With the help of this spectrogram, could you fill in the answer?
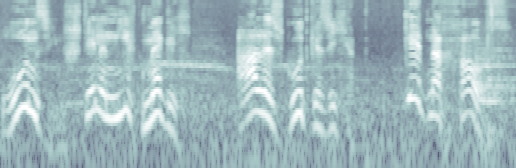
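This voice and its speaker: Gruff, slow diamond owner. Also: male voice, sits high, sing-song, background noise, exaggerated voice. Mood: dismissive. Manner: gruff broken grammar. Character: gruff, dismissive foreign male diamond owner. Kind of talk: children's audio drama acting.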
